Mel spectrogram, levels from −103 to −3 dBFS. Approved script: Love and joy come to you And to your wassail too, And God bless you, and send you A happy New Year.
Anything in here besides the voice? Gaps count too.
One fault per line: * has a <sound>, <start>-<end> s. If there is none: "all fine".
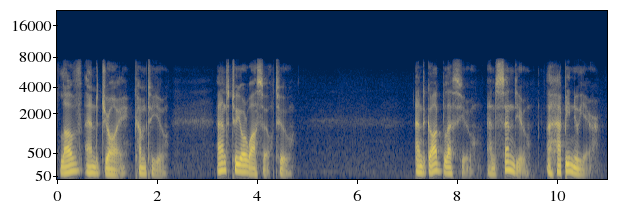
all fine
